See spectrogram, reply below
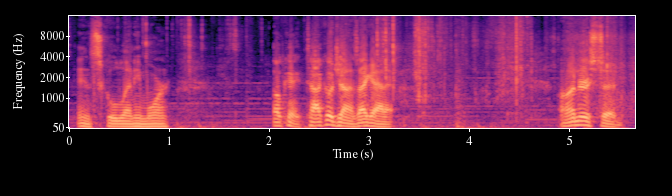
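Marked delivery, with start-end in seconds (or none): none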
